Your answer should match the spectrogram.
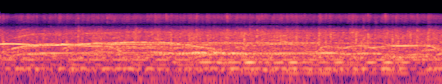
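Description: A string band playing live: fiddles bowing long notes that slide up and down over upright bass and mandolin, with some cheering from the audience.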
